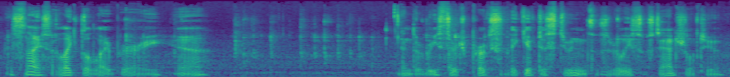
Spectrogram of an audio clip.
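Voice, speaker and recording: Gravelly, awkward young alien student voiced by a man. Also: medium pitch, fairly even intonation, normal speed, background noise. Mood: awkward, chatty. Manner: hesitant, stammering, awkward small talk. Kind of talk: improvised ASMR roleplay, casual chat.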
